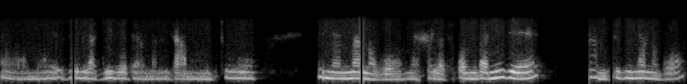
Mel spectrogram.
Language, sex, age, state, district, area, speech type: Assamese, female, 60+, Assam, Morigaon, rural, conversation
